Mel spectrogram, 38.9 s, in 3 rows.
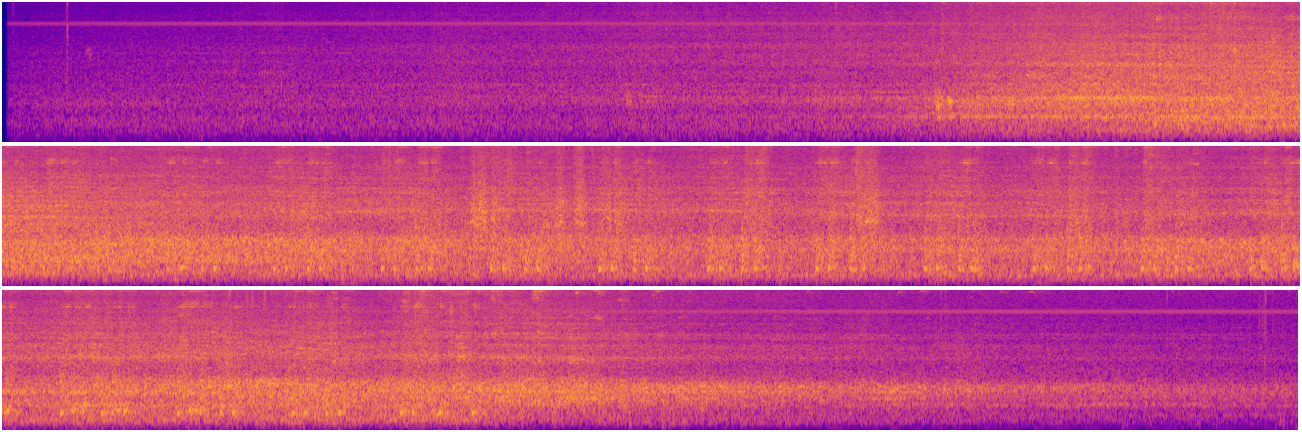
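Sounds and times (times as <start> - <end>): freight train rumble: 7.8 - 38.0
wheels clacking over rail joints: 11.0 - 32.4.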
